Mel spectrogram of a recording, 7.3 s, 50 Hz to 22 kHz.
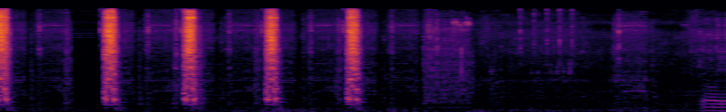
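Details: Epson L565 inkjet printer while printing: harsh, rasping bursts about once a second, a grinding noise that comes with double-line, double-image printouts.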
